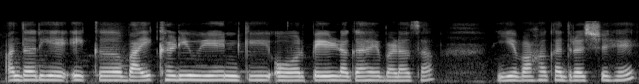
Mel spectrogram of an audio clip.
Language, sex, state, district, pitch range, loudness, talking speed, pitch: Hindi, female, Haryana, Jhajjar, 190-200 Hz, -15 LUFS, 180 wpm, 195 Hz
